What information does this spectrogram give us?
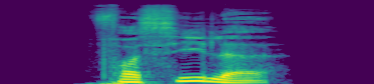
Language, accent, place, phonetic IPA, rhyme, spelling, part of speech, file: German, Germany, Berlin, [fɔˈsiːlə], -iːlə, fossile, adjective, De-fossile.ogg
- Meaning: inflection of fossil: 1. strong/mixed nominative/accusative feminine singular 2. strong nominative/accusative plural 3. weak nominative all-gender singular 4. weak accusative feminine/neuter singular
